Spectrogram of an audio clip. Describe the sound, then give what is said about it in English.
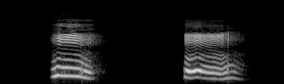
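A voiced yawn drawn out in two wavering, moaning stretches separated by a short pause, with no other sounds or talking around it. “Sorry about that yawn.”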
